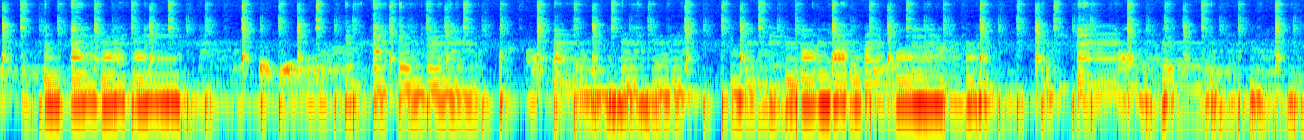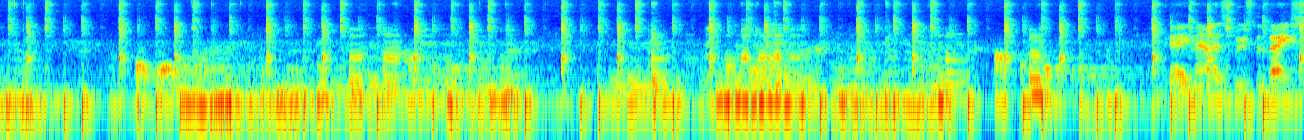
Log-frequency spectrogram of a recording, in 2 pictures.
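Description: Japanese-made Ken Smith Burner electric bass played continuously, a busy line of plucked notes with sharp attacks. It is set to the neck pickup with the EQ balanced.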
